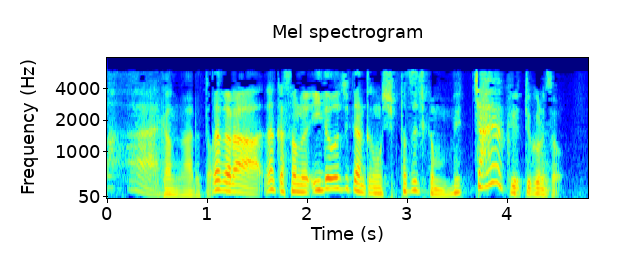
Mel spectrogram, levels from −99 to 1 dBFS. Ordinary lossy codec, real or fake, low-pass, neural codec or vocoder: MP3, 24 kbps; fake; 7.2 kHz; codec, 16 kHz, about 1 kbps, DyCAST, with the encoder's durations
